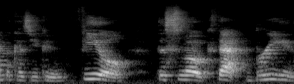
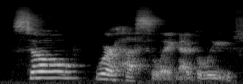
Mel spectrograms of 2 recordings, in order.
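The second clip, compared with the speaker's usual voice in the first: ordinary talk, nothing marked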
